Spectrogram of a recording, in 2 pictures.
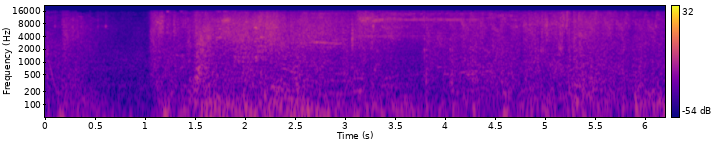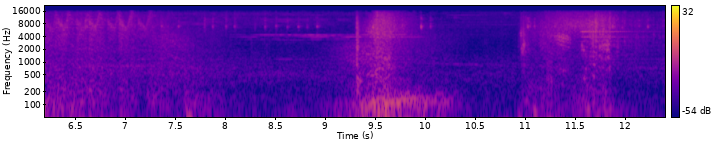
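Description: Game spells blast and crackle in a busy fight.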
